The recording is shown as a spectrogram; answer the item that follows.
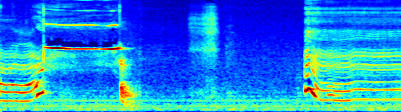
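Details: Talkative basset hound indoors seemingly trying to tell its owner something: a rising howl that jumps into a high whistled squeal, a breathy break, then another swooping howl that climbs and holds.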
